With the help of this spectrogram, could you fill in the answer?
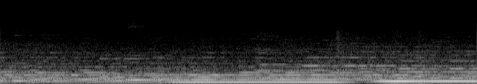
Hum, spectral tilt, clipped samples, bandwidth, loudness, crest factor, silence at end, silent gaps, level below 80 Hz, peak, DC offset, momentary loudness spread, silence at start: none; -10.5 dB/octave; under 0.1%; 4.8 kHz; -25 LUFS; 12 dB; 0 s; none; -48 dBFS; -12 dBFS; under 0.1%; 9 LU; 0 s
